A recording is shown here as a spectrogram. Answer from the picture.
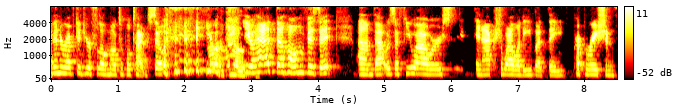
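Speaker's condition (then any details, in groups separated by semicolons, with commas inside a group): No condition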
